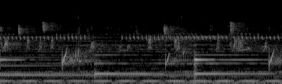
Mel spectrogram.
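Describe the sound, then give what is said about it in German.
Water dripping into a house, a few soft, bright plinks with a slight upward pitch scattered over a steady, sustained musical tone bed. “Tropf, Tropf, Tropf macht es, als du angestrengt nachdenkst.”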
